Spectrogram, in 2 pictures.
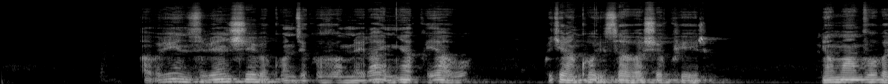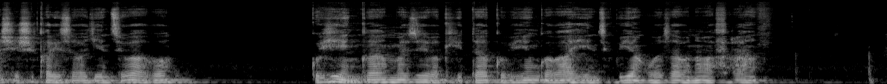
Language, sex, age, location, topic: Kinyarwanda, male, 25-35, Huye, agriculture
